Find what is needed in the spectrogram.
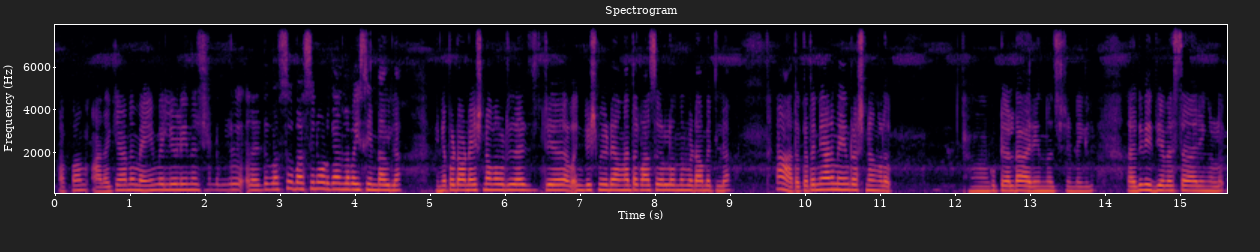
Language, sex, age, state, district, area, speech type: Malayalam, female, 45-60, Kerala, Wayanad, rural, spontaneous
